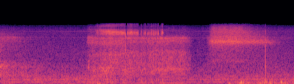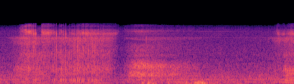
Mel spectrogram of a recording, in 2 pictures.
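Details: Repeated harsh, rasping snores about every one and a half seconds, some with a snorting edge; a family member snoring loudly during sleep.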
